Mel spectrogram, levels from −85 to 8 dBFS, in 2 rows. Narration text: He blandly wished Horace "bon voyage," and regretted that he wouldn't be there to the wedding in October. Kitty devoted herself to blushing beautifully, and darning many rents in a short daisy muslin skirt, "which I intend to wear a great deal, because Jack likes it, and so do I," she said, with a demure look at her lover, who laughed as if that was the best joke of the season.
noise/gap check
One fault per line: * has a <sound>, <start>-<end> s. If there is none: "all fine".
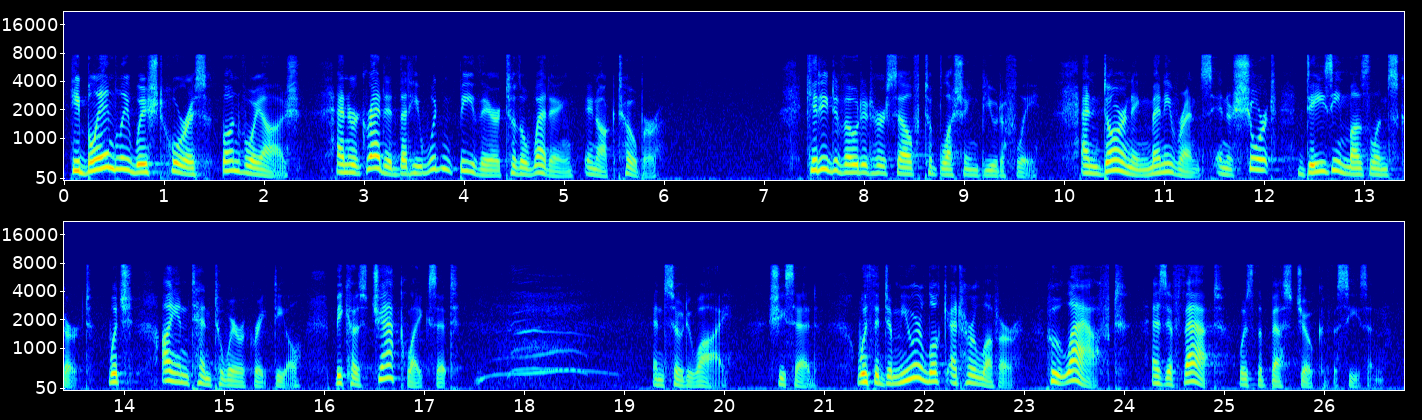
* has a breath, 17.5-19.0 s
